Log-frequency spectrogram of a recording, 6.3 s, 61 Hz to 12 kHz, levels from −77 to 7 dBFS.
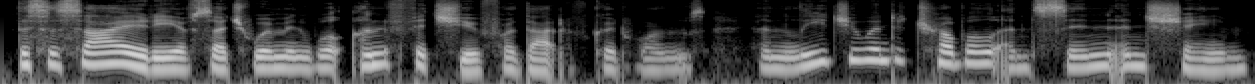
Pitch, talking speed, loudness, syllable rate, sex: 185 Hz, 210 wpm, -18 LUFS, 5.0 syllables/s, female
